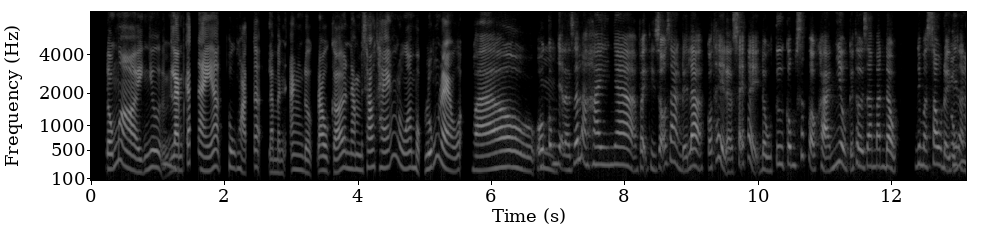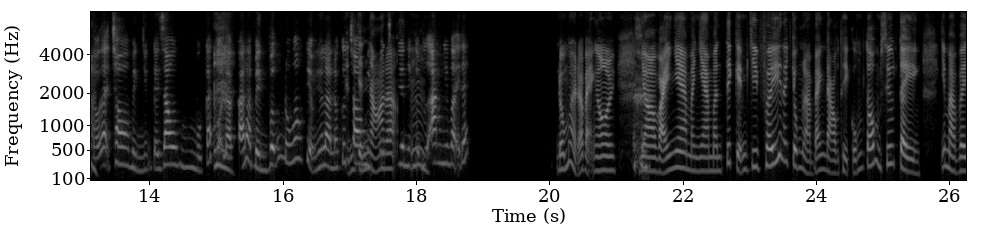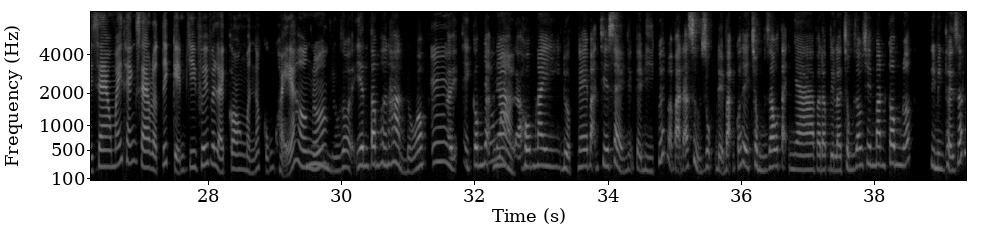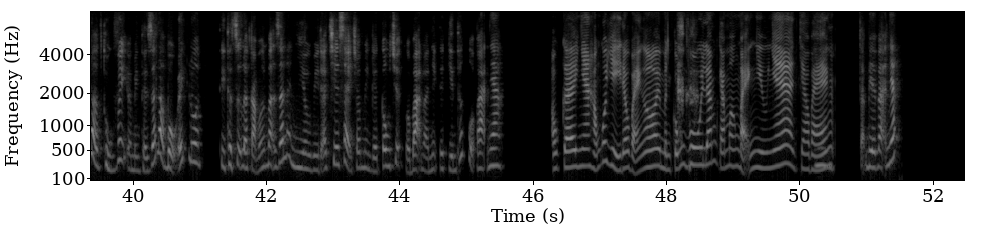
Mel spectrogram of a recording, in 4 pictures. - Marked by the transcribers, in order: laugh; "một" said as "ừn"; tapping; laugh
- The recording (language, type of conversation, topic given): Vietnamese, podcast, Bạn có bí quyết nào để trồng rau trên ban công không?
